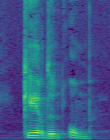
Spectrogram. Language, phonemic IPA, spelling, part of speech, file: Dutch, /ˈkerdə(n) ˈɔm/, keerden om, verb, Nl-keerden om.ogg
- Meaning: inflection of omkeren: 1. plural past indicative 2. plural past subjunctive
